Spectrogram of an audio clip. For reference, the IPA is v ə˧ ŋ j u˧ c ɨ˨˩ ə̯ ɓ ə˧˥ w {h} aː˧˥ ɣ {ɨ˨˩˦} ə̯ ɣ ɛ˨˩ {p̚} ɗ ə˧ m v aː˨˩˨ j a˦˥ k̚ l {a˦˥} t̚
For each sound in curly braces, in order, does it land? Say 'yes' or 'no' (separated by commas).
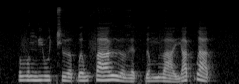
no, no, no, no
